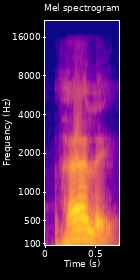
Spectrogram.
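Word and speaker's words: valet: এরকম যদি দেখো ইর পরে টি থাকে, সেটির উচ্চারণ কিন্তু হয় না। তাহলে এটির উচ্চারণ কীভাবে হয়? ব্যালে, ব্যালে, ব্যালে, ভ্যালে, ভ্যালে, ভ্যালে।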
